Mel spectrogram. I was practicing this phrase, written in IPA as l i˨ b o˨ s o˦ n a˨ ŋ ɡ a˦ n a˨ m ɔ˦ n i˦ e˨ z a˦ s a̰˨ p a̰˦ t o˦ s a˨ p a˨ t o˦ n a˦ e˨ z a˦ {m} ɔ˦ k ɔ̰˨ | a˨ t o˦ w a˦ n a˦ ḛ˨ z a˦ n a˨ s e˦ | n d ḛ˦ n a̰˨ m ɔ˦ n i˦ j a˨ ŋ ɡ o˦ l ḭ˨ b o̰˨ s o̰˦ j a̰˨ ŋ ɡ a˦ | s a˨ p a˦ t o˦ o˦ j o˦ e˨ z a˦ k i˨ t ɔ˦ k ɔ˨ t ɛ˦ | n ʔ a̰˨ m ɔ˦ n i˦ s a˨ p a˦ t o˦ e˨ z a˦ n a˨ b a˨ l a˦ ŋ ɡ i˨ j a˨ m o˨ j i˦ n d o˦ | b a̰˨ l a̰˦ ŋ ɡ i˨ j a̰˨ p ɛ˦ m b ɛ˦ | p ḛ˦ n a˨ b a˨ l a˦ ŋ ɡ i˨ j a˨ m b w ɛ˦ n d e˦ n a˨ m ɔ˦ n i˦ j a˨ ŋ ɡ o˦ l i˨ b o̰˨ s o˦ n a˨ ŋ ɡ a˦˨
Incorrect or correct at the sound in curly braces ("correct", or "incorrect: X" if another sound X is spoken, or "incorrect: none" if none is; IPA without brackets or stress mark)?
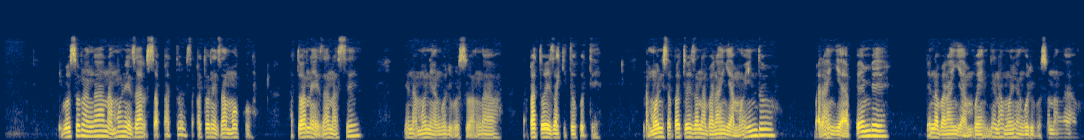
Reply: correct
